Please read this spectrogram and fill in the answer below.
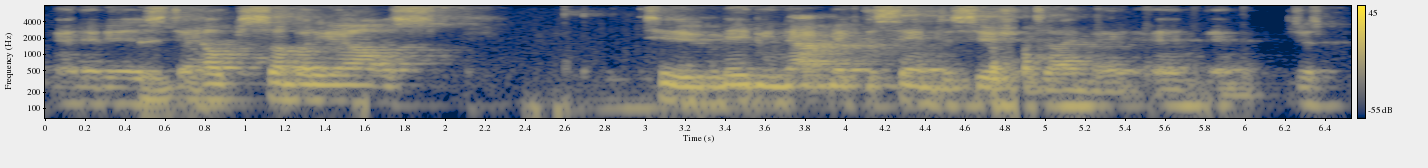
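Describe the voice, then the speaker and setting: A man's voice: mid-range voice, level tone, normal speed, creaky, slight background noise. A man in his fifties or older talking casually as an interview guest, plainspoken and informal, rambling a little. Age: 50s or older. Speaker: podcast guest, ethics speaker and author. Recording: echoey, reverberant room sound.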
